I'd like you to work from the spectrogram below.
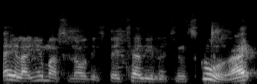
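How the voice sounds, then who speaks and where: Speaking a little fast with a high-leaning, lively voice, a middle-aged Jamaican-accented man from Brooklyn, New York, appears as an interview guest and musical elder. His conversational advice comes across as emphatic and preachy.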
